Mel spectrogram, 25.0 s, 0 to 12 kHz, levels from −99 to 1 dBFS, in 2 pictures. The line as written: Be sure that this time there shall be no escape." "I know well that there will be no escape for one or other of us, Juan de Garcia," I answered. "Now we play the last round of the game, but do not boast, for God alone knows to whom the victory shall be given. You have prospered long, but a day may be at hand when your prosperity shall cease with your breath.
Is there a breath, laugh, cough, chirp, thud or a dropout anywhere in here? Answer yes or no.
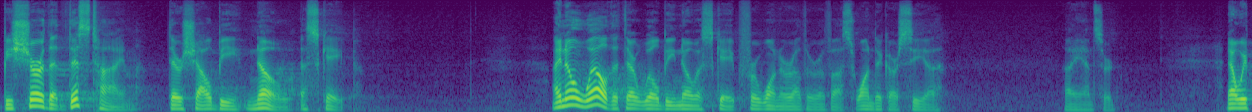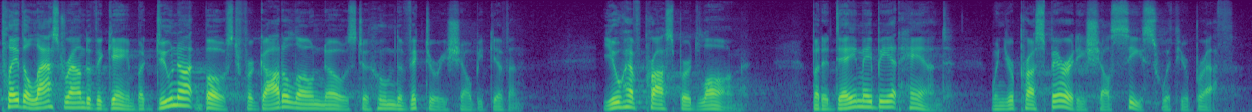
no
